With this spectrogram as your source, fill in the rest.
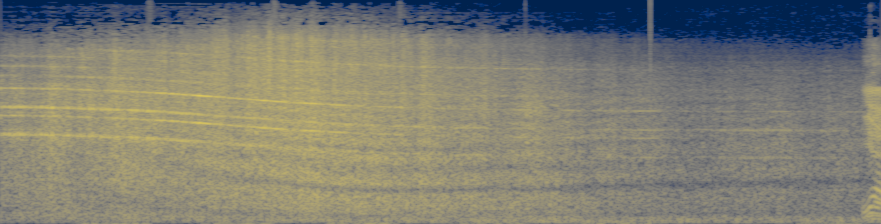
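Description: A cartoon-style airplane engine roars steadily through the whole stretch, loud and continuous with a rising whine that slowly settles, like a plane taking off, with no voices.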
